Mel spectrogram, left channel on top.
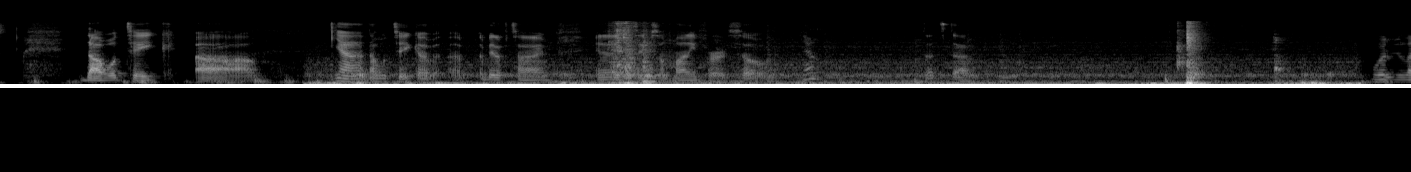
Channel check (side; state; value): right; silent; digital silence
